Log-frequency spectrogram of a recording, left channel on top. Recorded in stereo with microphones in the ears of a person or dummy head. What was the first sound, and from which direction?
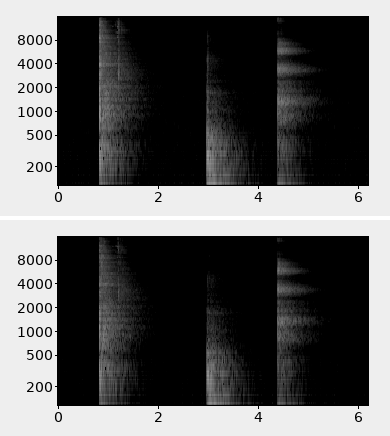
Breaking glass, 25° left (ahead or behind).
